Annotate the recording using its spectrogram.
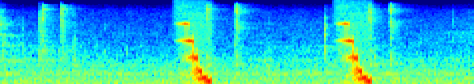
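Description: Two loud, sharp clicks about a second in and near the end, with a few faint taps between, from a computer keyboard and mouse as a command is pasted into a terminal and confirmed.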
